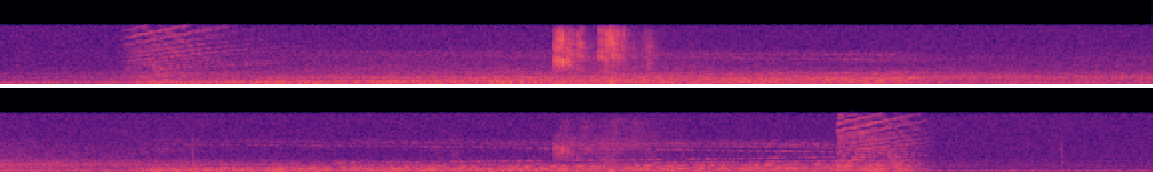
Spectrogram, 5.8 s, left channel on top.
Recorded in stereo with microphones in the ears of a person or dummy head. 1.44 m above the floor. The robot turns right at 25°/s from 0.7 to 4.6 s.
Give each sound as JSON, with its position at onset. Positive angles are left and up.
{"t": 2.8, "sound": "tearing paper", "side_deg": 85, "distance_m": 1.4}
